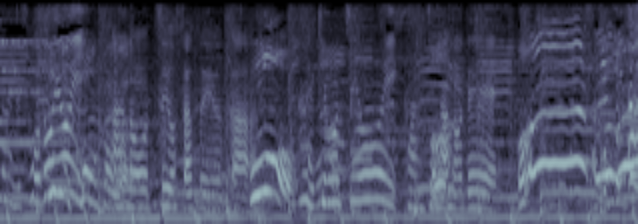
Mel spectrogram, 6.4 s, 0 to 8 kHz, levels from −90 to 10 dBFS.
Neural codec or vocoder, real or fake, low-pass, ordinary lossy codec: none; real; 7.2 kHz; none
